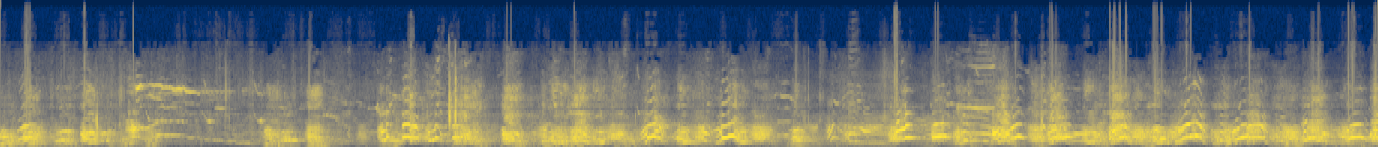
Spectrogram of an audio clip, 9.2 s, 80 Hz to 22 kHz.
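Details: Loud chorus of husky and laika puppies, 4 June 2016: overlapping shrill yelps, barks and brief wavering howls from many pups, nearly unbroken, with a short lull near the start.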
